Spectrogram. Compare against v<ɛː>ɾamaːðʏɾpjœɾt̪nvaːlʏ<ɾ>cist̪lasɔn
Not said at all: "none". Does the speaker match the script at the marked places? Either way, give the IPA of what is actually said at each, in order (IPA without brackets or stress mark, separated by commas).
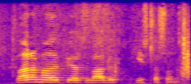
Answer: aː, ɾ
